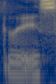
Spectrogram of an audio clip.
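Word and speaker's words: Gris: musical game is um greece i think it should be pronounced grey but apparently it's pronounced greece according to the developers so we finished act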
